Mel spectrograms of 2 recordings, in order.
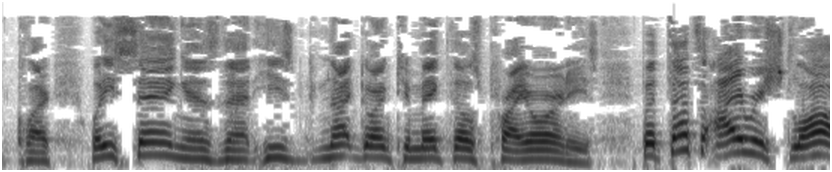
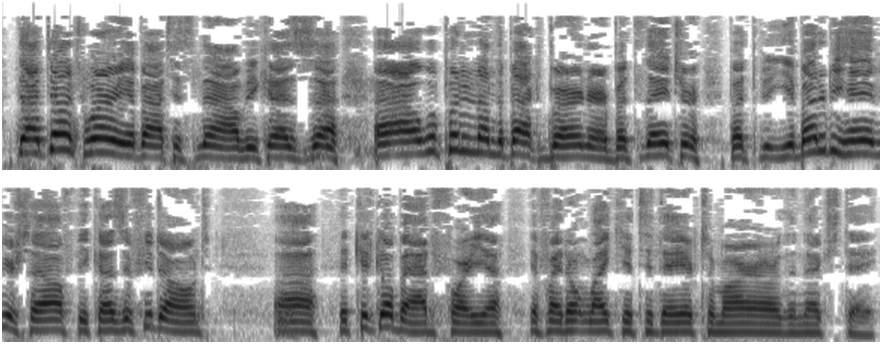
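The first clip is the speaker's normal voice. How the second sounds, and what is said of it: Put-on Irish accent. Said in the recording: “I'll do my Irish accent here.”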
